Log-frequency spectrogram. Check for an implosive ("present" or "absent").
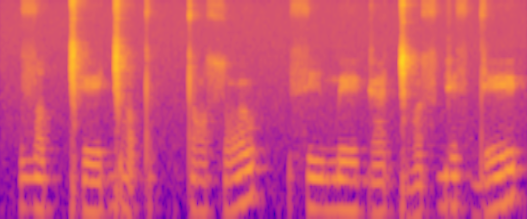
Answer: absent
